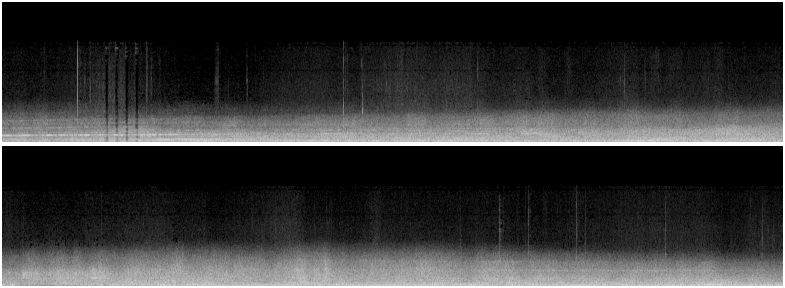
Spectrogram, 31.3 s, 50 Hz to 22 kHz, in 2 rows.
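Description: Airbus A350 jet engines (Rolls-Royce Trent XWB) spooling up for takeoff, a loud steady jet noise with a high whine that rises in pitch over the first few seconds.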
